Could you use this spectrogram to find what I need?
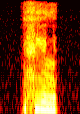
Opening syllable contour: low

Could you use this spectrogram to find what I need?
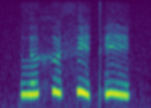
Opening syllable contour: rising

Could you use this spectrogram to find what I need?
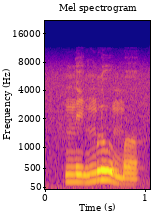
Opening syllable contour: rising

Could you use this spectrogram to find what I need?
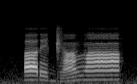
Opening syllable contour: high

